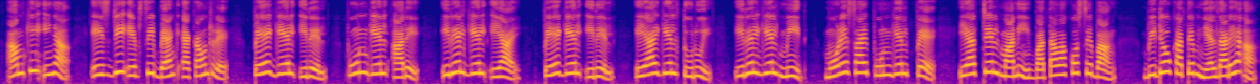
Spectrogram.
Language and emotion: Santali, neutral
